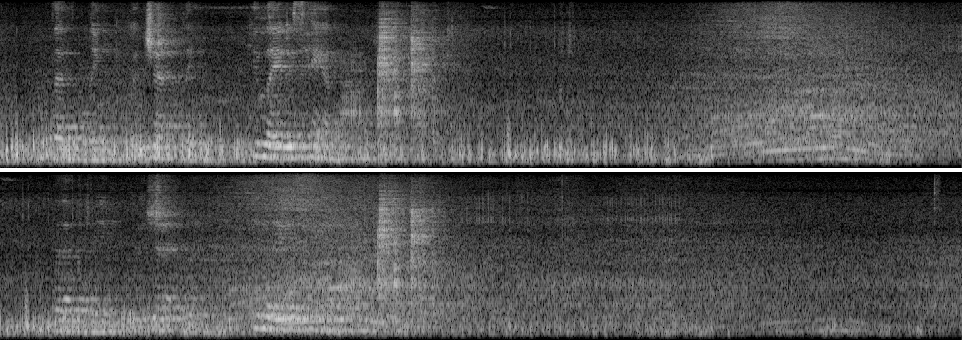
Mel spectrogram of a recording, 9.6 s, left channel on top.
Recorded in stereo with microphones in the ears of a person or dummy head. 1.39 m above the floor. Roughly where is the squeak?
Centre.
